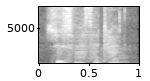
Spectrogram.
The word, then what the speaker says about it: Süßwassertang: Süßwassertang. For all you non-German speakers, that's how it's pronounced.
